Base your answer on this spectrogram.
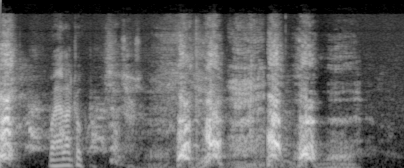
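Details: Tibetan Mastiff, the Bhote Kukur of Nepal, a Himalayan livestock guardian dog, giving a handful of deep, loud barks in an uneven burst, with softer voiced sounds and a human voice mixed in before and between.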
